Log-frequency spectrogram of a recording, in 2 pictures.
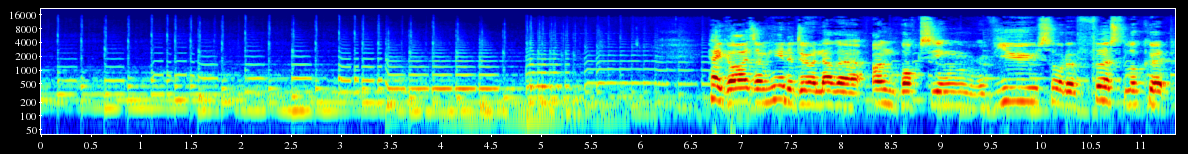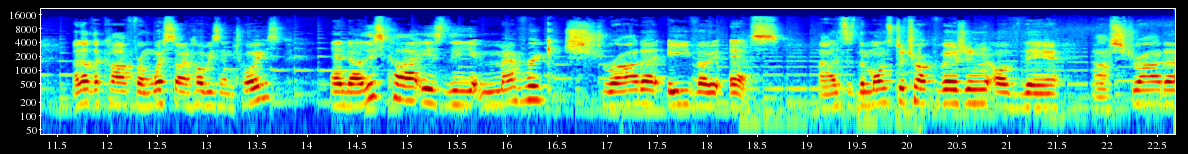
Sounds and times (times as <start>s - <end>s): Music: 0.0s - 22.6s
Speech: 6.7s - 22.6s.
